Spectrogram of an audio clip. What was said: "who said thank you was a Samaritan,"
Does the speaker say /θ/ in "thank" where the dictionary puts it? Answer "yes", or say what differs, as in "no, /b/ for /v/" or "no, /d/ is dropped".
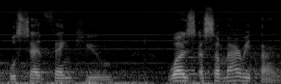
yes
